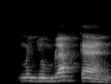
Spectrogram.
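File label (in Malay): "menjumlahkan", Malay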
